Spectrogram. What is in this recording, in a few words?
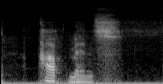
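"aapmens", Dutch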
